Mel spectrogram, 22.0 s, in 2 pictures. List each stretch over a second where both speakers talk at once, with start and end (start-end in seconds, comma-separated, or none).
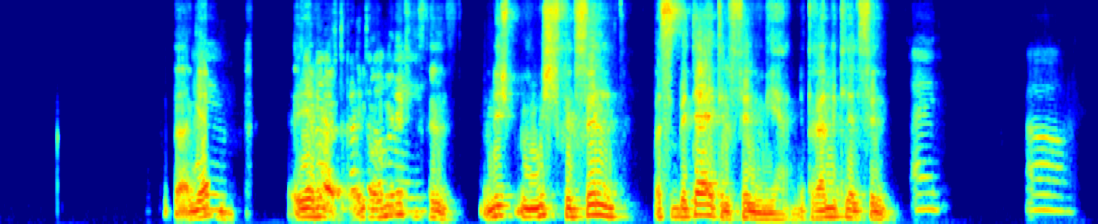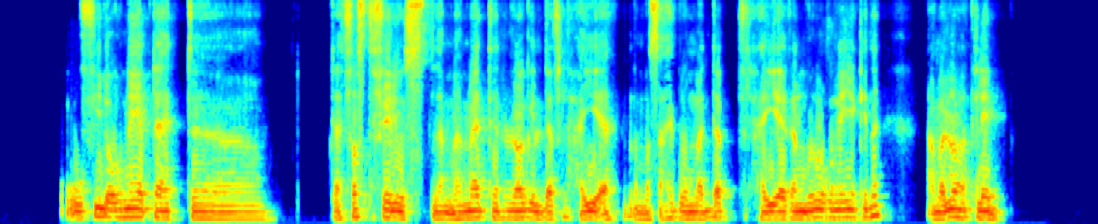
3.0-4.3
